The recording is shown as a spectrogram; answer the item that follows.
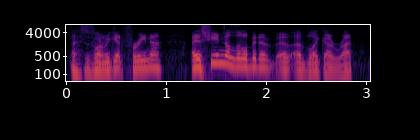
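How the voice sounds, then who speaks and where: A woman's voice: sits low, expressive, rapid-fire, noisy background. A woman giving casual commentary as she plays a game. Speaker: game streamer. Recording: game music behind the voice.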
